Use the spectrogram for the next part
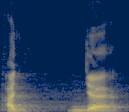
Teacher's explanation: Huruf jim itu makhrajnya ada di tengah lidah mengenai langit-langit. Jadi kalau misalnya ini tengah lidah kemudian di tengahnya pas langsung ke langit-langit. · ketika melafalkan aj, otomatis lidah langsung menempel ke langit-langit, yaitu bagian tengah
